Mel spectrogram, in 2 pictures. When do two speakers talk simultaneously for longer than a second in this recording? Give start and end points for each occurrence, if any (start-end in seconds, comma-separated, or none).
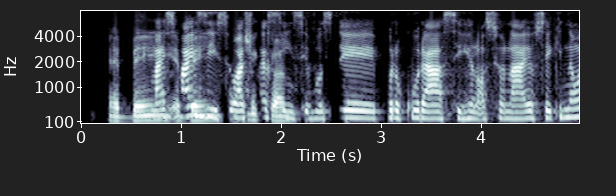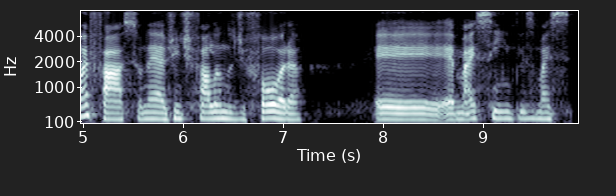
0.7-2.1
